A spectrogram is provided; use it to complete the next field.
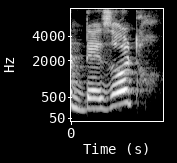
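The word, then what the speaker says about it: desert: नाउ डेजर्ट इसका pronunciation है डेजर्ट। बट अगर यह double S ई आर टी होता खाने वाला मीठा तो यह क्या हो जाता? डेजर्ट। ठीक है?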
